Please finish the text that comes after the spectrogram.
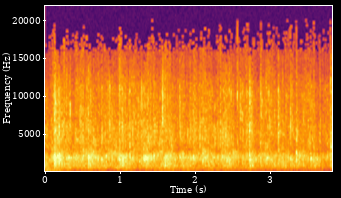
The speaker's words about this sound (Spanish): Si tú también ayudas a limpiar la casa, a lavar los trastes, aplaudámosle al Señor, sí.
